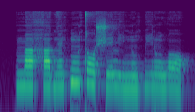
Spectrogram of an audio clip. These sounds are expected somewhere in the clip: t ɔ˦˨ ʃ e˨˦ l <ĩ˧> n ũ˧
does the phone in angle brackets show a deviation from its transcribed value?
yes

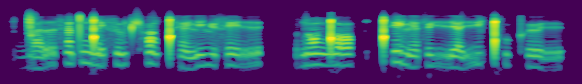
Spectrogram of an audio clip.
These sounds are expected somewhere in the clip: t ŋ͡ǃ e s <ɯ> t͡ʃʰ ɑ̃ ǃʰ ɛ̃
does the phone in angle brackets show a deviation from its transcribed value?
no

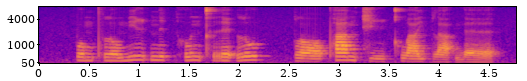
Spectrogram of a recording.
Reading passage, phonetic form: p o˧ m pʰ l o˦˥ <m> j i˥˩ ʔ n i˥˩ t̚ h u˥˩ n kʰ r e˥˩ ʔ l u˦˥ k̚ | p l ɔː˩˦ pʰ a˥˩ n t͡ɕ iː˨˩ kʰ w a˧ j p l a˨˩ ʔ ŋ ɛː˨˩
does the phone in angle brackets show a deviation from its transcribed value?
no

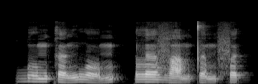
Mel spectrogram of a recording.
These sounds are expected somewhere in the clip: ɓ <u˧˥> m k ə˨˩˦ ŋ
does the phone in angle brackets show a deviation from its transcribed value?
yes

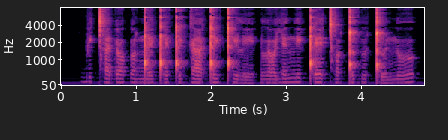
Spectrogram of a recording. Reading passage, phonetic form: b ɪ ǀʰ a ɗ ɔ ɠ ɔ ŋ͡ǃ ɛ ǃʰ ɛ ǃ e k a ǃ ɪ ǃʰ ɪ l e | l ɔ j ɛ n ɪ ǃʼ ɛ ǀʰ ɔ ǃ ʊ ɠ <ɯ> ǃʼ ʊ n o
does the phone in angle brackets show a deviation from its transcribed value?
yes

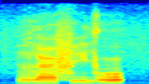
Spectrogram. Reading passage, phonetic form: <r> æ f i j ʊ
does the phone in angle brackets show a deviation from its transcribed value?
no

